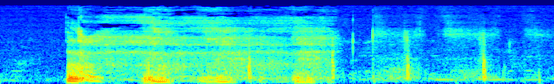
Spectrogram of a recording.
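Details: American bulldog sleeping with tongue out: a loud snorting snore followed by wet, irregular smacking and snuffling as she sucks on her tongue; snoring.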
